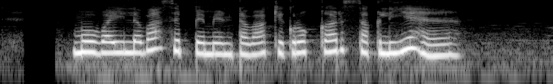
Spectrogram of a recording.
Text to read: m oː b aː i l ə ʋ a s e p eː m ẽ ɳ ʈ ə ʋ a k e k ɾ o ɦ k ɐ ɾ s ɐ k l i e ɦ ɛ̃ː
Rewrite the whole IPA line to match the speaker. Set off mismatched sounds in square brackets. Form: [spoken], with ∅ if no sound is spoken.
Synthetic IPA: m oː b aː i l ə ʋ a s e p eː m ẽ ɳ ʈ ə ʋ a k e k ɾ o [∅] k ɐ ɾ s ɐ k l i e ɦ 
